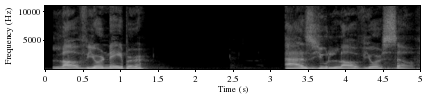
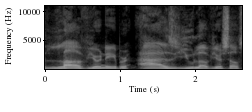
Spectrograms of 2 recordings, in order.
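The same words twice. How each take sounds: First: Slow, louder, each word weighed; slow solemn emphasis. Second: Said in the usual way. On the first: Shown as a demonstration. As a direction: proclaim it slowly, leaning on neighbor. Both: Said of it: "So God says".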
